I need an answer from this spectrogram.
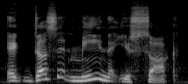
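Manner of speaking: ordinary delivery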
